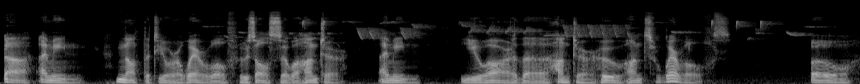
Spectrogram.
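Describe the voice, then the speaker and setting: A man playing a gentle, anxious werewolf outlaw in a fantasy ASMR roleplay, hesitant, stammering and apologetic. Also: sits low, a little slow, a little hiss or hum. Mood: nervous, flustered. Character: gentle, timid, anxious male werewolf outlaw, easily frightened.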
